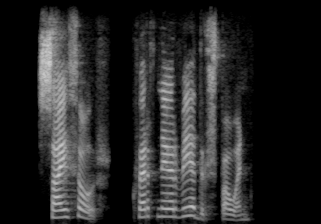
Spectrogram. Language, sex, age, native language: Icelandic, female, 30-39, Icelandic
